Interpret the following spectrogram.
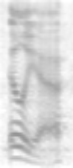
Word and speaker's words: Ilya: pronounce in English as Ilia. Um there's an indication that the pronunciation stress is on the yah. So it's ilyah and more almost like and they said the L is almost silent.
